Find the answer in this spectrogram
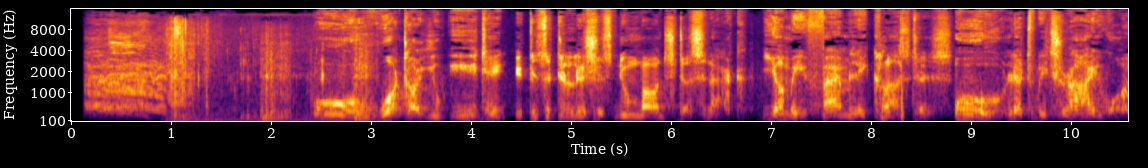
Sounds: Speech

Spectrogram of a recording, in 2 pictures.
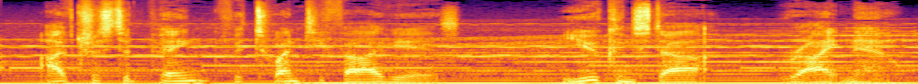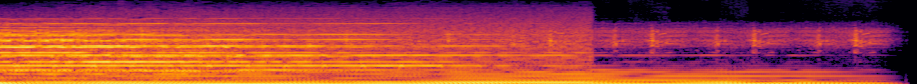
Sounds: Music, Speech

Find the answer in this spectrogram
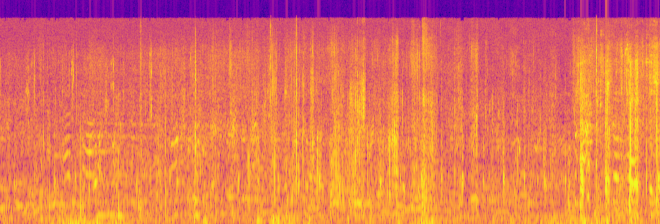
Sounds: Speech

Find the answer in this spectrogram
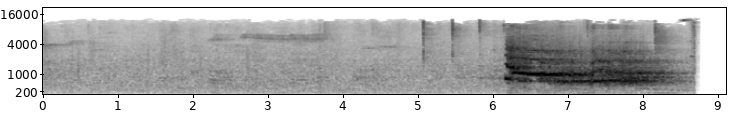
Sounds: Animal, Yip, Bow-wow, Dog, pets

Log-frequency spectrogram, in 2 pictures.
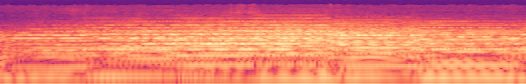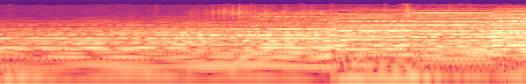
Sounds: Hammond organ, Organ

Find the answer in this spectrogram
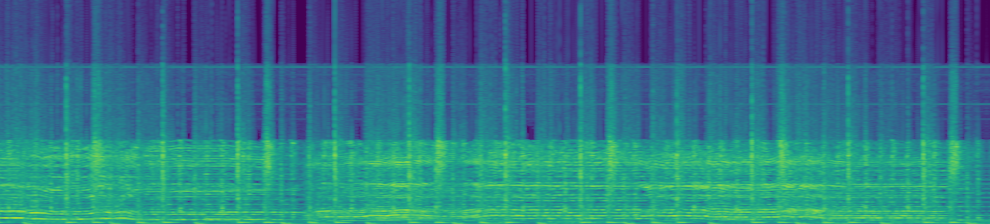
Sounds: Music

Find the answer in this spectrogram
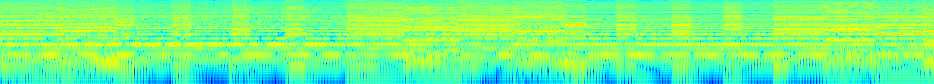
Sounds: Music, Bagpipes

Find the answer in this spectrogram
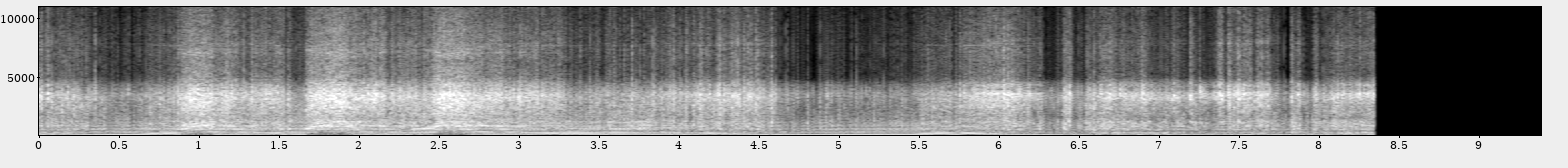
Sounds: Vehicle, Car, revving

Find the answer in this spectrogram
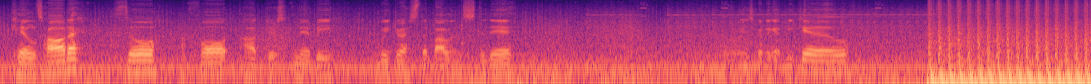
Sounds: Speech

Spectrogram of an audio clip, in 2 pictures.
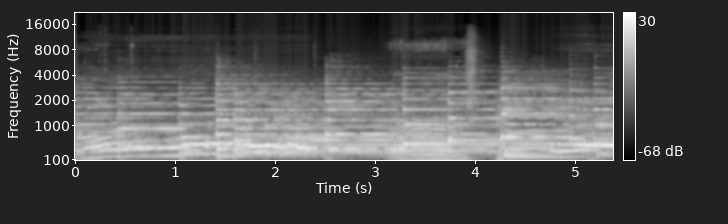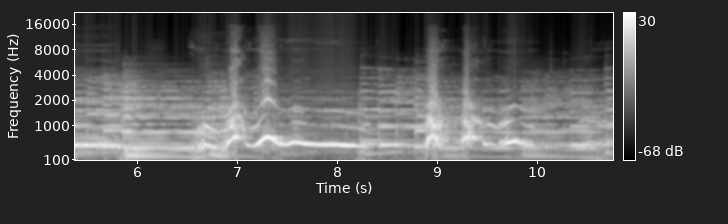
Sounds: Music

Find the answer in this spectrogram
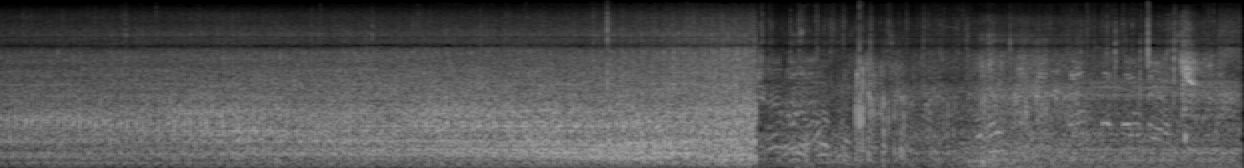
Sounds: Speech, Vehicle, Fire

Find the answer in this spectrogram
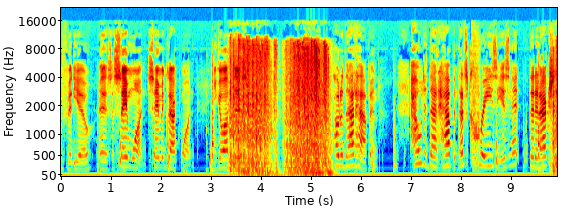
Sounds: Speech

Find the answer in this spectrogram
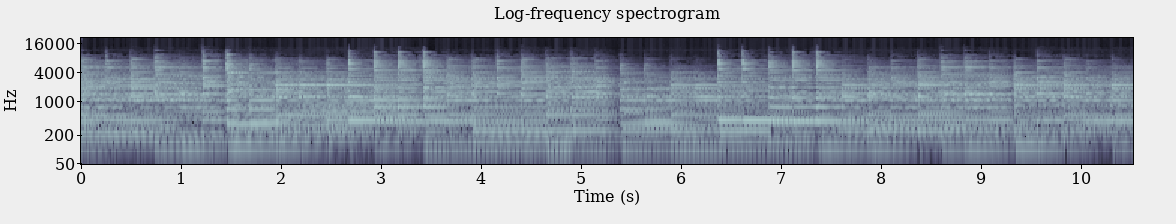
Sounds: Music

